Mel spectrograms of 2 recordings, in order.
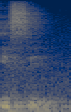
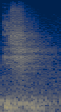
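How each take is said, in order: First: The middle consonant is an s sound. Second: The middle consonant is an sh sound. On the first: "Some people will say Isi" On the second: "some will say Ishi"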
